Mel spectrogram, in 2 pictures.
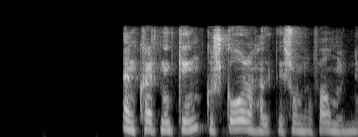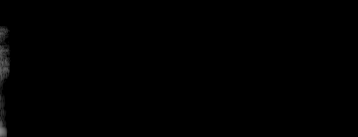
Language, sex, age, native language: Icelandic, female, 60-69, Icelandic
